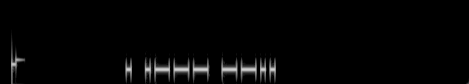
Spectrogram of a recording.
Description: Morse code, heard as a keyed tone, about 25 wpm, 700 Hz. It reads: EJZ
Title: USA Call Sign Postfixes - 3 Letters 25wpm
